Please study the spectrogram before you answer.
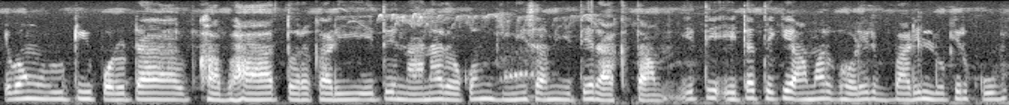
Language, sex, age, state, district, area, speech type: Bengali, female, 45-60, West Bengal, Paschim Medinipur, rural, spontaneous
